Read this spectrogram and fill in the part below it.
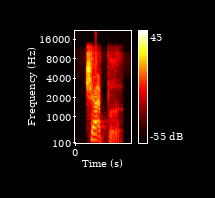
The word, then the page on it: chapel: Indian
